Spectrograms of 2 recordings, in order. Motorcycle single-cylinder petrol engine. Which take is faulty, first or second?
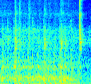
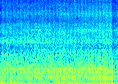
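first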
